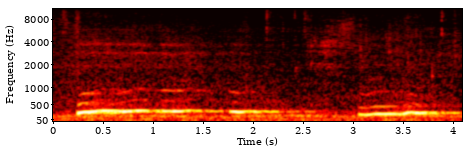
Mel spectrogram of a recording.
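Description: A woman humming a slow wordless tune: one long, nearly level phrase, then a shorter phrase rising step by step near the end.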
